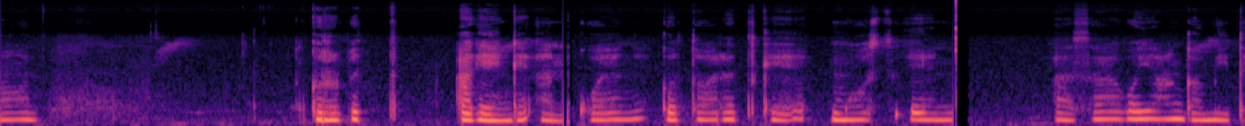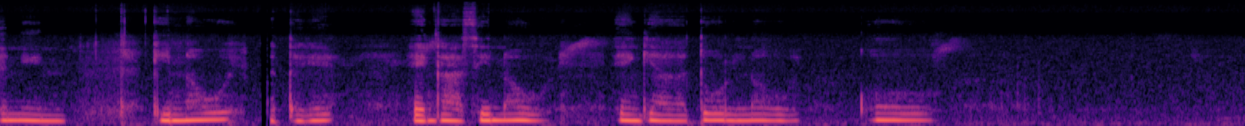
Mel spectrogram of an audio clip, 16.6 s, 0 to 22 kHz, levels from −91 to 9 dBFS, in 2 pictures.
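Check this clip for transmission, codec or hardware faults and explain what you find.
Three brief glitches interrupt the speech. Damaged data in a compressed stream at 3.72–3.82, 6.34–6.46 and 10.02–10.11 s: corrupted frames make the decoder lose sync and hunt for the next header, producing a chirp, squawk, click or short hole.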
